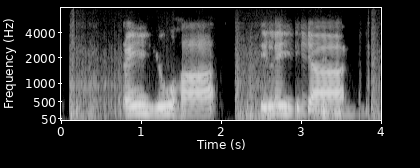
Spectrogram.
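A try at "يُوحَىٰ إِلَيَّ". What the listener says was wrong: نہیں، الف کے اوپر زبر پڑھ رہے ہیں، الف کے نیچے زیر سر.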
